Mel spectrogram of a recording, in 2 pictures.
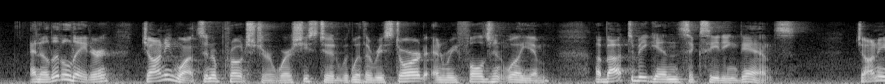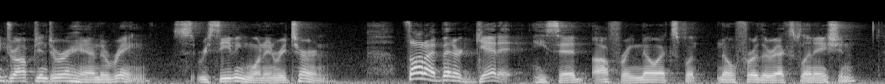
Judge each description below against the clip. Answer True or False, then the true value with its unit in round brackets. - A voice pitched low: True (110 Hz)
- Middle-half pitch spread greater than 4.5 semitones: True (5.3 semitones)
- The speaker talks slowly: False (155 wpm)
